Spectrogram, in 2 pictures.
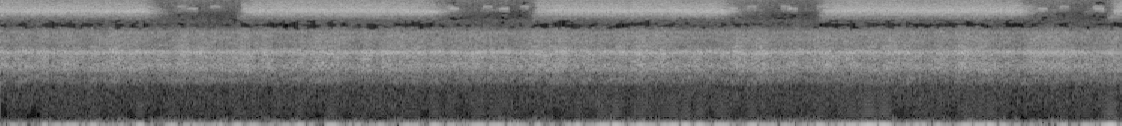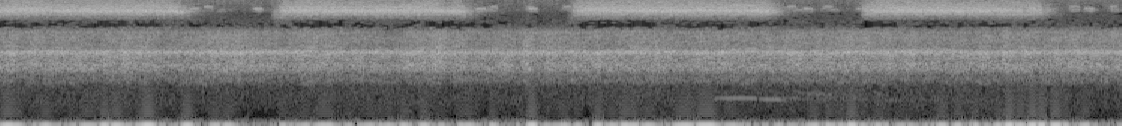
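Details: Crickets and katydids on a peaceful summer night, a long run of high buzzing pulses repeating about every one and a half seconds over a constant chorus drone, with one brief faint lower tone near the end.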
